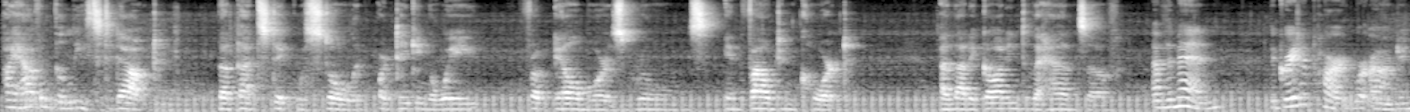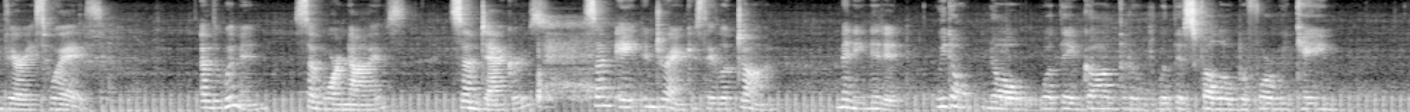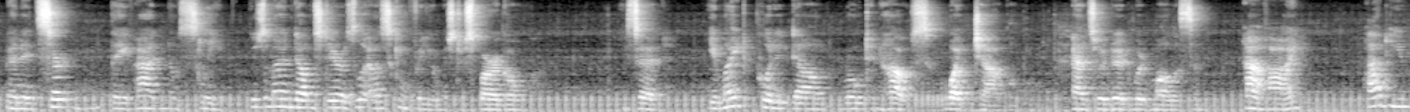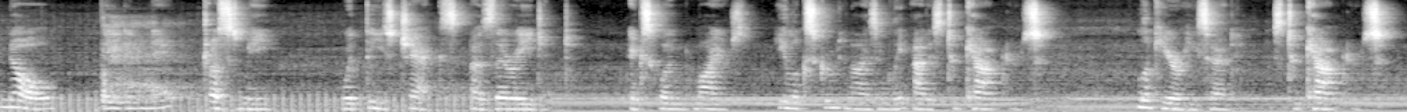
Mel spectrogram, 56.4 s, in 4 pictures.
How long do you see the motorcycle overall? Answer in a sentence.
The motorcycle can be heard for 56 seconds in total.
